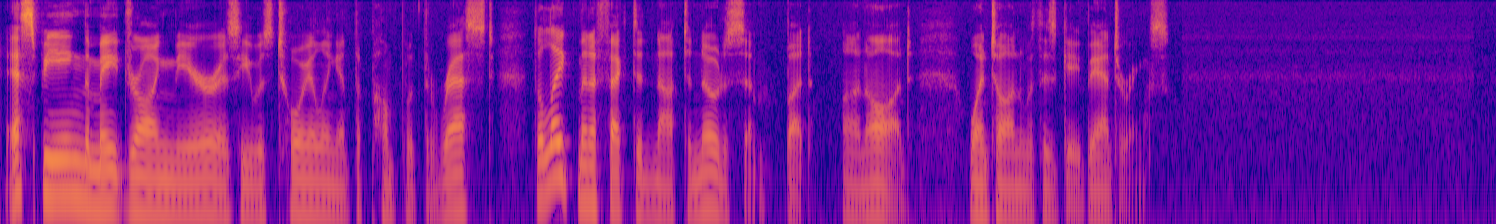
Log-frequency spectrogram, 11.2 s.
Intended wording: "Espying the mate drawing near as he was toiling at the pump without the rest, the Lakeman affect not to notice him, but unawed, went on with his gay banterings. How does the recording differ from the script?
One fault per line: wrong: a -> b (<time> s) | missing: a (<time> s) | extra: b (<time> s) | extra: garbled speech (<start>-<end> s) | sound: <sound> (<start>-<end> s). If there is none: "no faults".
wrong: without -> with (3.0 s)
wrong: affect -> affected (4.4 s)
